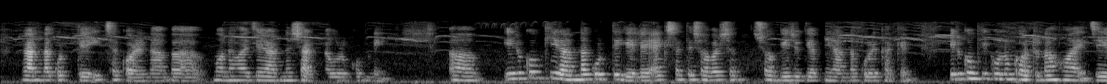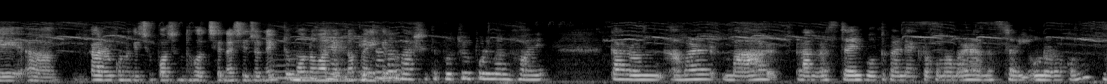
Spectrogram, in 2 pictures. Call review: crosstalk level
present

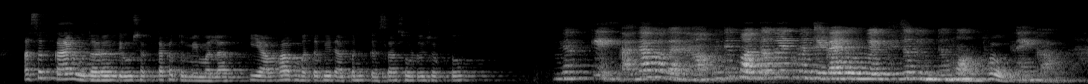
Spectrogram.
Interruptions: none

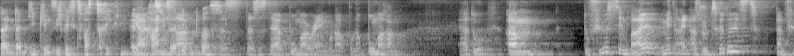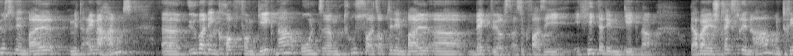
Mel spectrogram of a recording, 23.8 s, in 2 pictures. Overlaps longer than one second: present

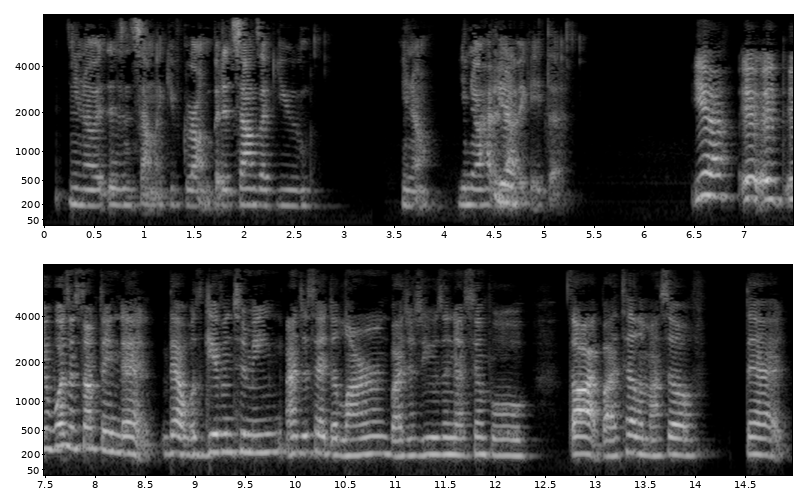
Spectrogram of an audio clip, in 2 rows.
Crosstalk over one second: none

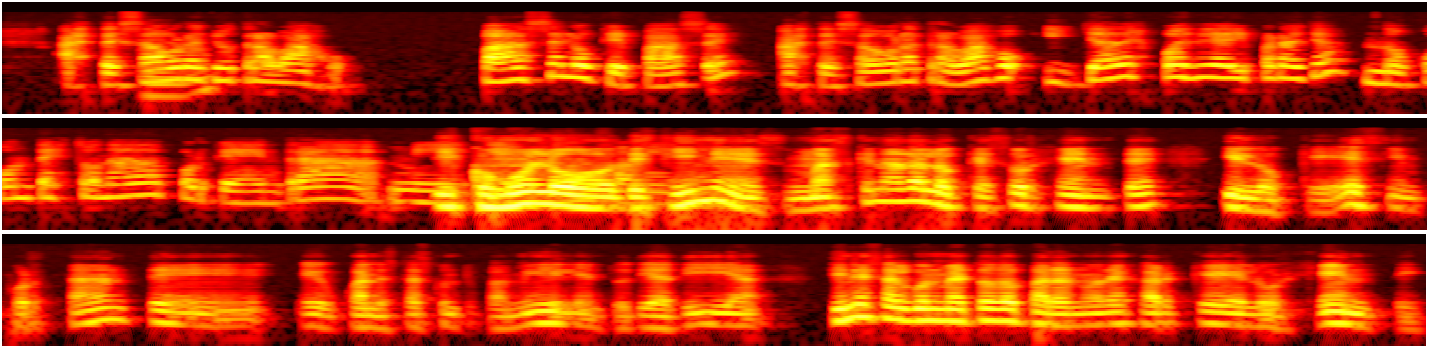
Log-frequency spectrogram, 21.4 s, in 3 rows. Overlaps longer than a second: present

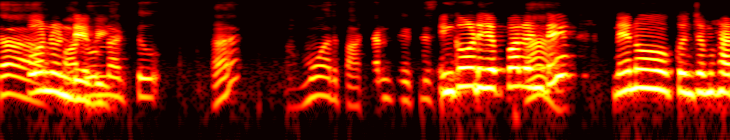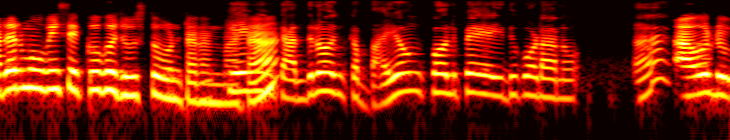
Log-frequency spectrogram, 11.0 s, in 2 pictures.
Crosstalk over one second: none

